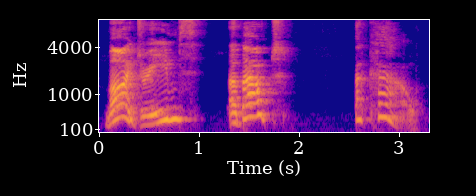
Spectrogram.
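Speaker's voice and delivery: high, slow, dramatic announcement; Pharaoh voice. Acted. Pharaoh reveals his dream to Joseph, dramatic announcement. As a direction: declare it grandly with pauses. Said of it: "he said".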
